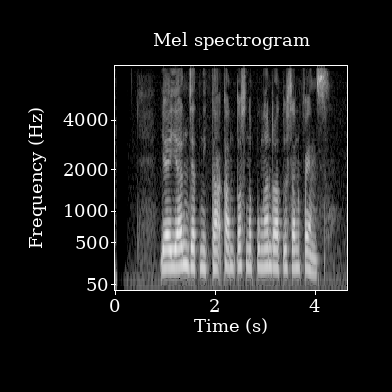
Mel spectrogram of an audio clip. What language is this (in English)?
Sundanese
